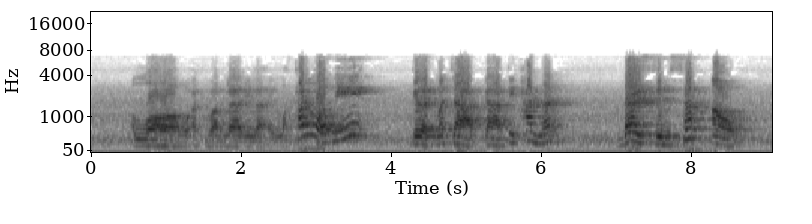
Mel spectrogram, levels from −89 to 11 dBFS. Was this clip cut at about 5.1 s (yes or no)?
no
